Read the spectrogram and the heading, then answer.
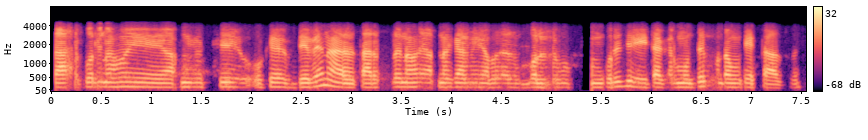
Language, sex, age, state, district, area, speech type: Bengali, male, 30-45, West Bengal, Jhargram, rural, conversation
